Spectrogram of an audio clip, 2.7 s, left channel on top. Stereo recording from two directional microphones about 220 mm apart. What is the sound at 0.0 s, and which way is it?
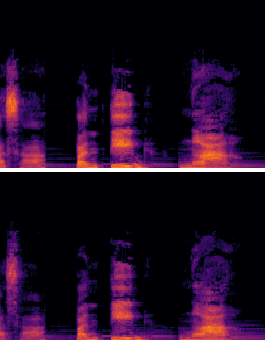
A woman's voice, 20° left (ahead or behind).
